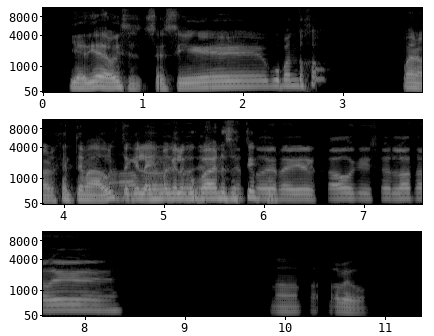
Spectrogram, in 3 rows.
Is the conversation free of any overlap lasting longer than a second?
No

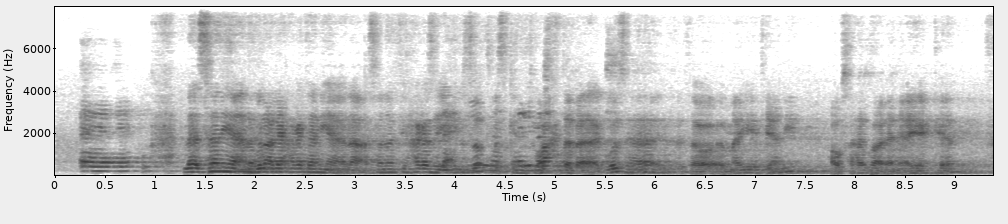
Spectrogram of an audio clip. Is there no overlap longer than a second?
No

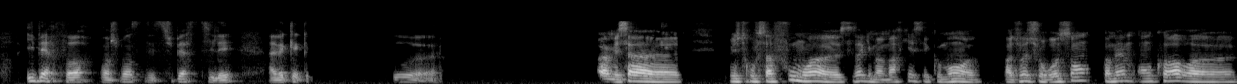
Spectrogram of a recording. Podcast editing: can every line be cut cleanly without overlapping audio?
Yes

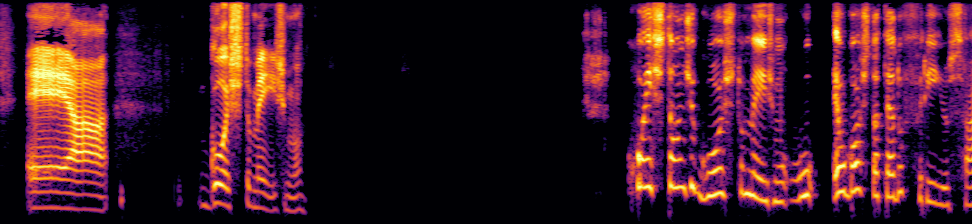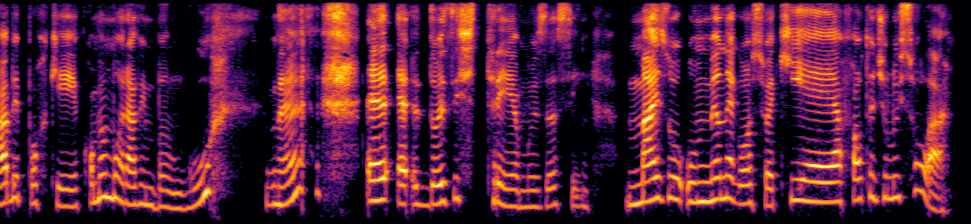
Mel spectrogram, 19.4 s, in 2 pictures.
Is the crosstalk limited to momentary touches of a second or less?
Yes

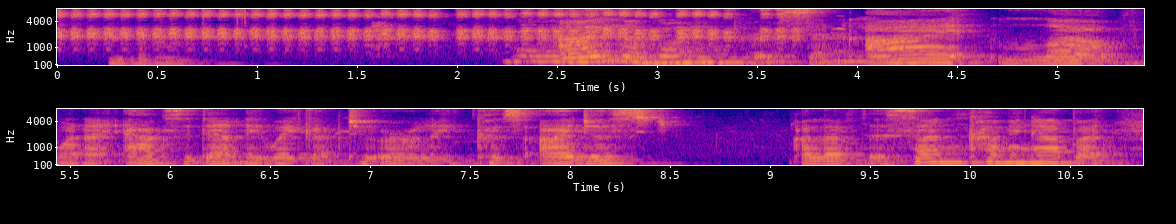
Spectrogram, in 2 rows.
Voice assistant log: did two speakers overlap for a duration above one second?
Yes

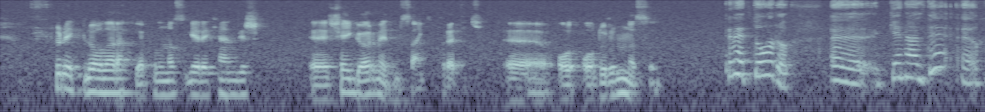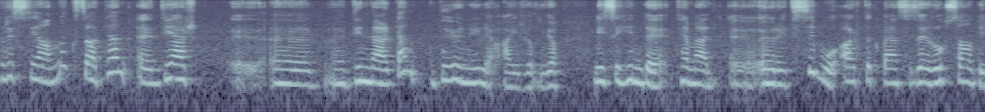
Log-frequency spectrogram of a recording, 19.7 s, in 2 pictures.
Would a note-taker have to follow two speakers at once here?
No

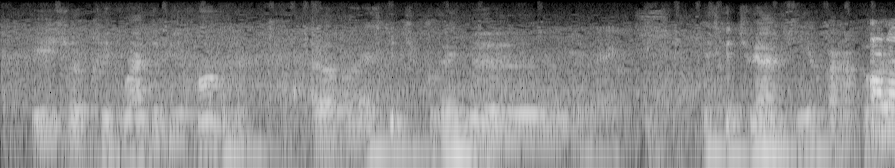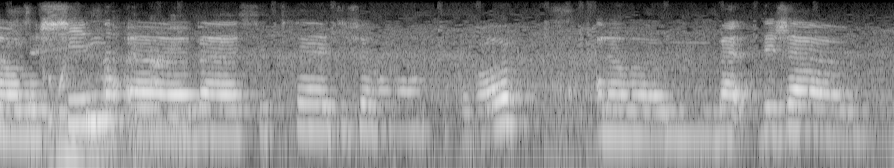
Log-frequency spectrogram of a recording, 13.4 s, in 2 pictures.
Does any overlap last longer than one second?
Yes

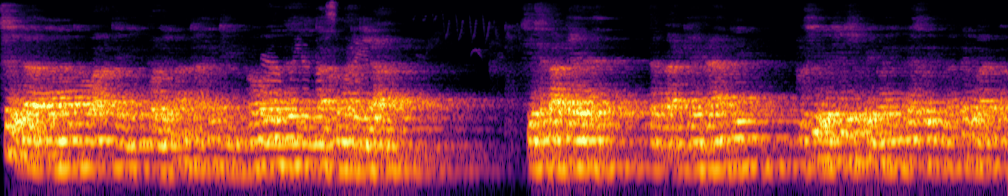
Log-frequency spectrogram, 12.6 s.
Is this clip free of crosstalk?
No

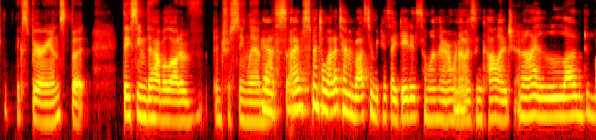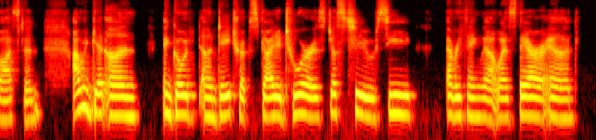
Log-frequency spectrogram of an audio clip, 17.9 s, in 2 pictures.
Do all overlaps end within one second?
Yes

